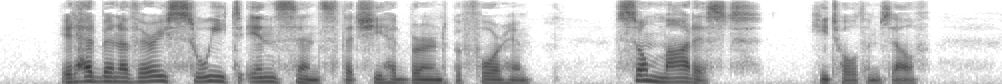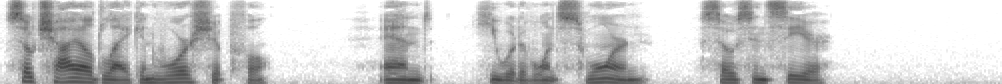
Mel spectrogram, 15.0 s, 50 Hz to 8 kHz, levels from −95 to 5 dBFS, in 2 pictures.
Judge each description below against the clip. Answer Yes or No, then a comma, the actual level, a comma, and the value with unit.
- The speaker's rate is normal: No, slow, 120 wpm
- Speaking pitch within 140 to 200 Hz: No, low, 115 Hz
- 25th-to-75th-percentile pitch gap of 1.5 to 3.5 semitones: No, average, 5.2 semitones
